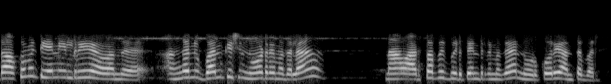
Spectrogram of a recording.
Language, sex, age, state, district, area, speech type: Kannada, female, 60+, Karnataka, Belgaum, rural, conversation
